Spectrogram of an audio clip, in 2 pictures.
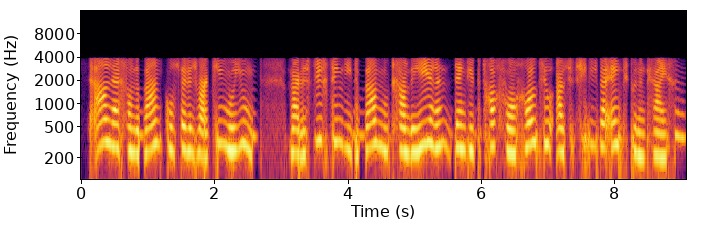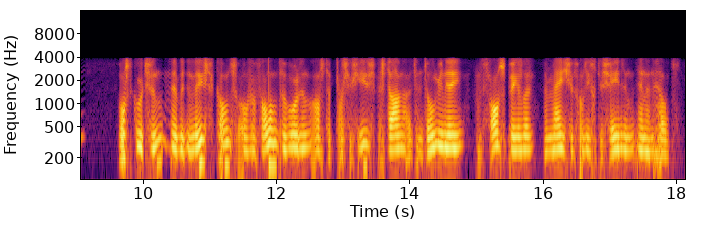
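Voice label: speech CODEC2 1600 bps, Dutch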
